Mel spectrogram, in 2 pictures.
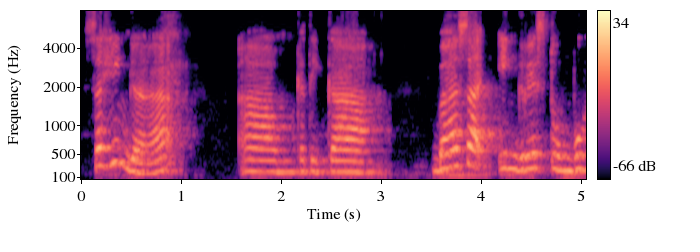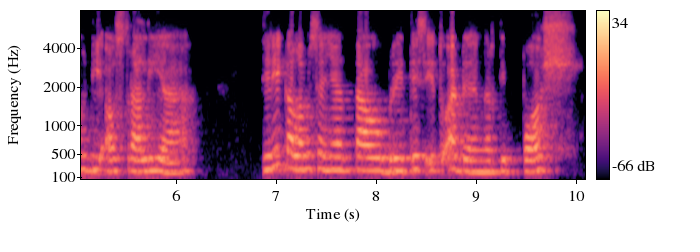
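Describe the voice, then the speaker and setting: A woman's voice: medium pitch, measured pace, long pauses. A young woman teacher gives an informal class lecture, talking in a chatty, encouraging way with many fillers and restarts. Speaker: English teacher.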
